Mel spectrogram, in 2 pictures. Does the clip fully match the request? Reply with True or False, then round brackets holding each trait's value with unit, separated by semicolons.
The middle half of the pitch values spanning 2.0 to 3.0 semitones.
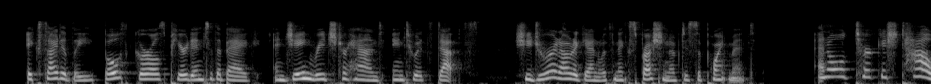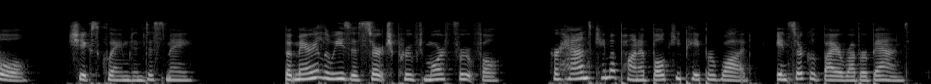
False (4.1 semitones)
